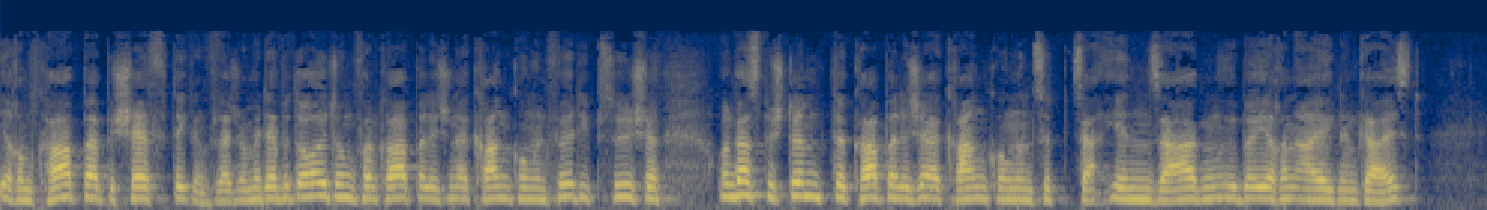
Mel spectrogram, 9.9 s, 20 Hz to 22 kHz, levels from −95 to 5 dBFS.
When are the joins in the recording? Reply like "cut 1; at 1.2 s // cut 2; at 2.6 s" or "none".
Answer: none

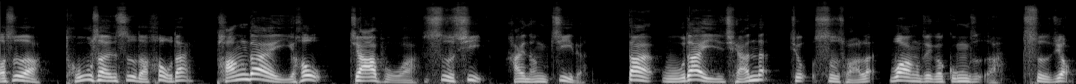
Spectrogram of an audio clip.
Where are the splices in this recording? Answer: cut 1; at 2.0 s // cut 2; at 5.0 s // cut 3; at 6.2 s // cut 4; at 8.8 s

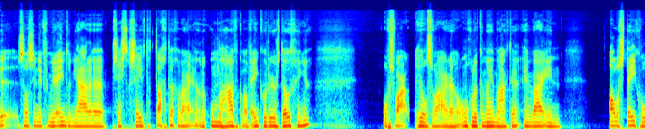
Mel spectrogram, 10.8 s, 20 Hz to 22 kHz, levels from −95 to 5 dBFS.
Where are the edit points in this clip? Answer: cut 1; at 1.1 s // cut 2; at 4.2 s // cut 3; at 6.8 s

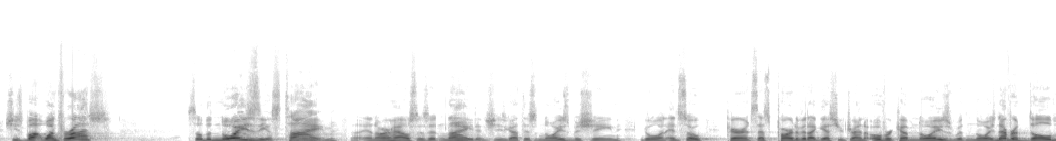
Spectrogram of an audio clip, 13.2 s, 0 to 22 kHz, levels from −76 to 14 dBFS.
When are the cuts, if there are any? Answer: cut 1; at 4.3 s

